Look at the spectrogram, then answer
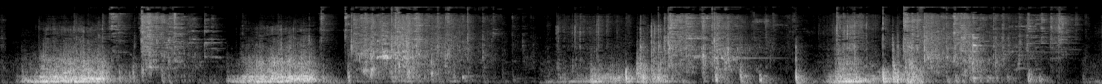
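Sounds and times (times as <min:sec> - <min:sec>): glass bottles smashing: 0:01.0 - 0:02.3, 0:03.1 - 0:11.0
glass shards clinking: 0:01.0 - 0:02.3, 0:03.2 - 0:05.4, 0:09.0 - 0:11.0.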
